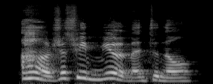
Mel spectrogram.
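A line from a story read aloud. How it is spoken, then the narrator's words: Said with a sigh. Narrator (French): dit-elle avec un soupir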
